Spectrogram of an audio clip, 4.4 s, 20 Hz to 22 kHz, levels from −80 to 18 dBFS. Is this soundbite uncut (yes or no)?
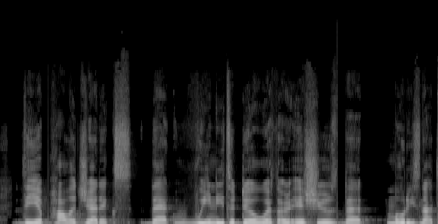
no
